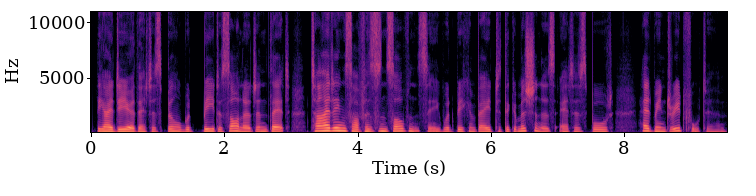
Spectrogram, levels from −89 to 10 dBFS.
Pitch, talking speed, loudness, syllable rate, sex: 185 Hz, 175 wpm, -22 LUFS, 4.8 syllables/s, female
